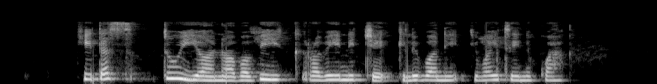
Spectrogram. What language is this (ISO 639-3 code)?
kln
